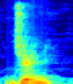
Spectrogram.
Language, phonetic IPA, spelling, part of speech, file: Polish, [d͡ʑɛ̇̃ɲ], dzień, noun, Pl-dzień.ogg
